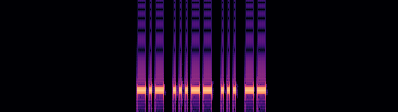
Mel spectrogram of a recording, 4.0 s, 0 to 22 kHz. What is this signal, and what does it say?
Morse code, heard as a keyed tone, about 40 wpm, 700 Hz. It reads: K3SM
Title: USA Call Signs - 4 Characters - 40wpm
